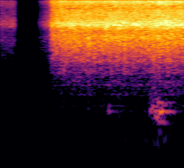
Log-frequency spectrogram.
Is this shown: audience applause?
no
